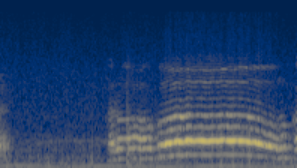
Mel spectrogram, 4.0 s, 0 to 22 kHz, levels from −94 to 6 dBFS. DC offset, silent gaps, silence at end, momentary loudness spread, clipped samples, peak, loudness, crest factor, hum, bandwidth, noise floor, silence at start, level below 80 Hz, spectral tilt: under 0.1%; none; 0 s; 15 LU; under 0.1%; -12 dBFS; -22 LUFS; 12 dB; none; 4.7 kHz; -51 dBFS; 0 s; -52 dBFS; -7 dB/octave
